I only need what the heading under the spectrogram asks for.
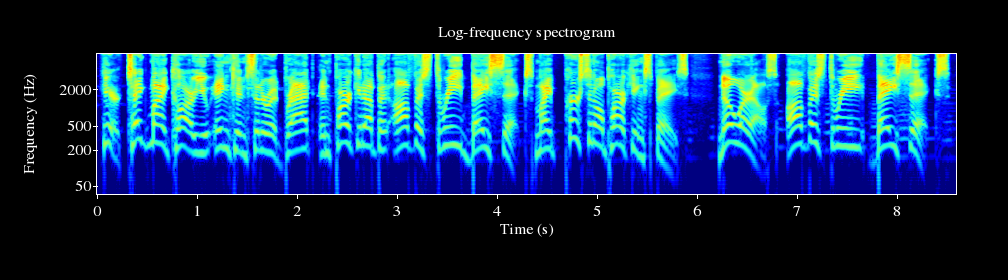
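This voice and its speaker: A man voicing a furious, entitled, bossy woman who shouts demands indignantly in a narrated story. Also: sits high, lively intonation, moderate pace, hardly any pauses, dry recording, soft background music, pitched above the performer's own voice.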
